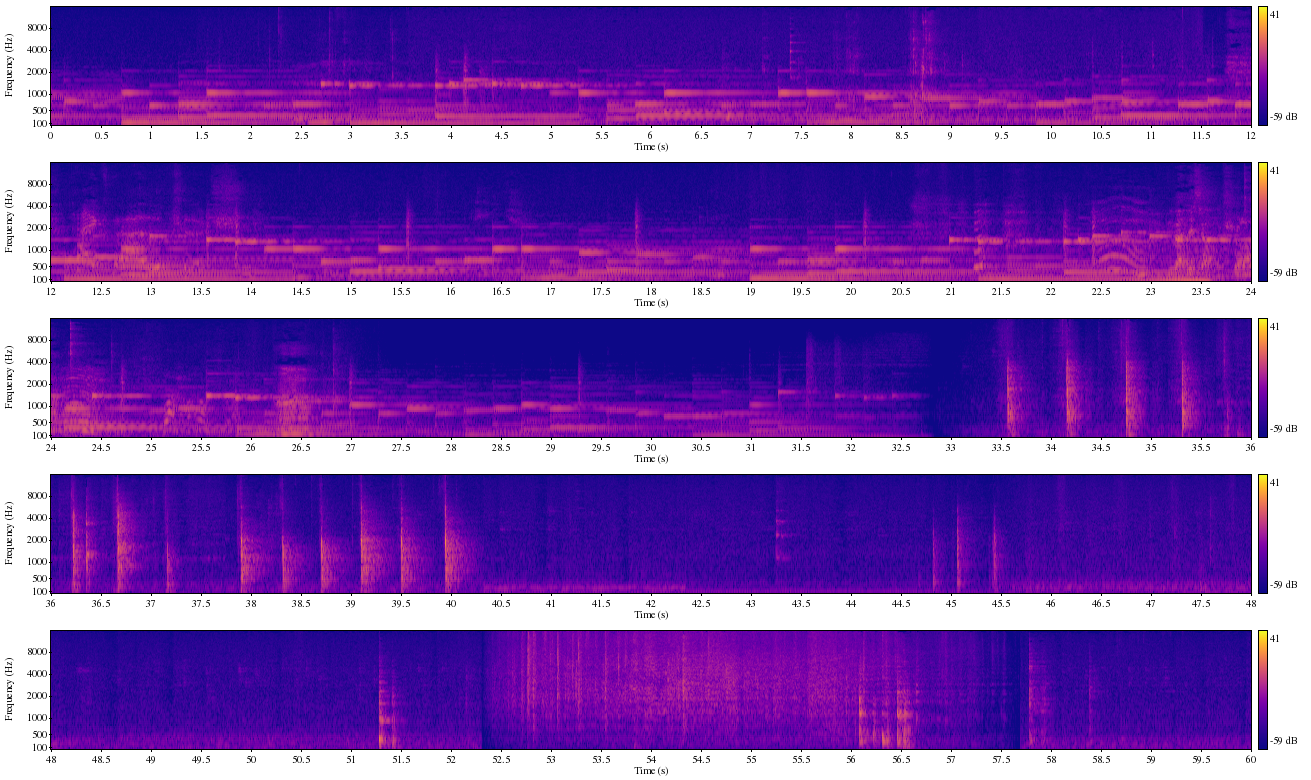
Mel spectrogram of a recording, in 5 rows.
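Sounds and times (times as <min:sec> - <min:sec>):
piano music: 0:00.0 - 0:32.9
knife chopping on wooden board: 0:33.5 - 0:40.2
chicken sizzling in a frying pan: 0:52.3 - 0:57.8.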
